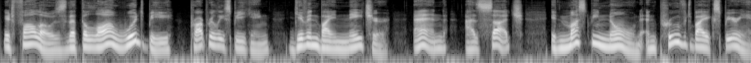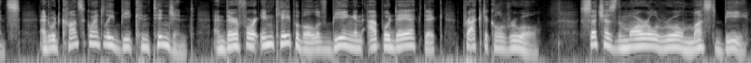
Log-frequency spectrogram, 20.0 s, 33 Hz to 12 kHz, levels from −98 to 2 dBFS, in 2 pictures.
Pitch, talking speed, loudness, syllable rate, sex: 145 Hz, 130 wpm, -19 LUFS, 4.1 syllables/s, male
